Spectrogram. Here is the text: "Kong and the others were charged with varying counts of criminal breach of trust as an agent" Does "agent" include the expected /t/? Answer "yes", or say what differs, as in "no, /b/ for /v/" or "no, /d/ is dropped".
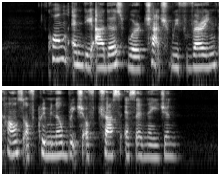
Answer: no, /t/ is dropped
